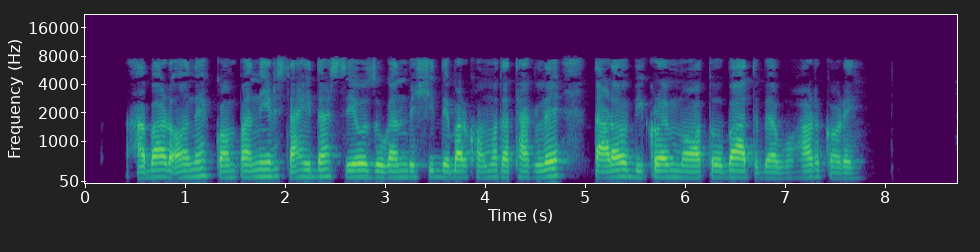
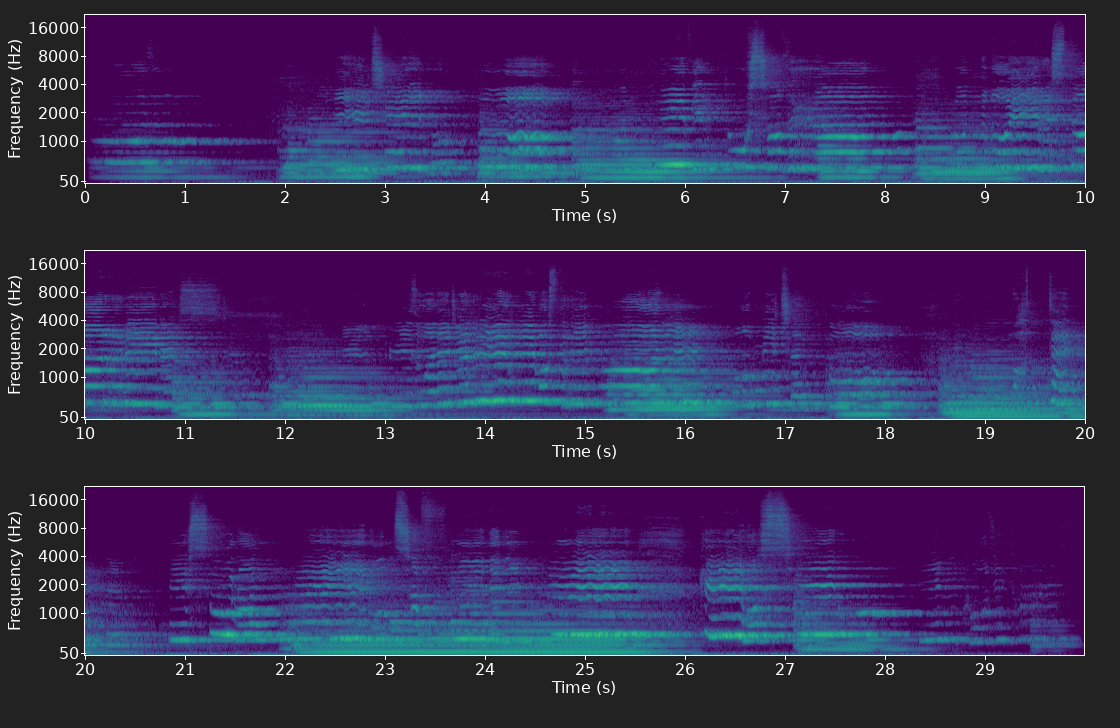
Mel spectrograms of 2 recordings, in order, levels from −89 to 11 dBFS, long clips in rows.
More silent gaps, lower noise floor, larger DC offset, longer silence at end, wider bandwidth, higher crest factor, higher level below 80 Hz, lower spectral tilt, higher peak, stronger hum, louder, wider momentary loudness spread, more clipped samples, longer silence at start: neither; first, -73 dBFS vs -60 dBFS; neither; first, 1 s vs 0.2 s; second, 8 kHz vs 16 kHz; about the same, 16 dB vs 18 dB; second, -62 dBFS vs -48 dBFS; second, -4.5 dB/octave vs -6 dB/octave; first, -2 dBFS vs -16 dBFS; neither; first, -16 LUFS vs -34 LUFS; second, 8 LU vs 17 LU; neither; first, 0.45 s vs 0.15 s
